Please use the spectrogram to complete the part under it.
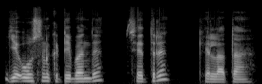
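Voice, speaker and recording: A man's voice: mid-range voice, moderate pace, fairly bright tone, dry recording, clean studio sound. A man teaching geography, asking the class questions and repeating the answers in a classroom lecture.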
